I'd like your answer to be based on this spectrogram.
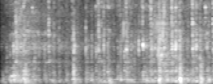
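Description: A sewing machine runs a top stitch on a fabric soup bowl cozy, a steady close whirring and rapid needle clatter that carries alone for a few seconds.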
